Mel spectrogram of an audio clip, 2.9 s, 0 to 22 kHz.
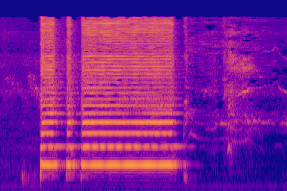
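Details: VW Golf 2 1.8 RP, one of two horns had been defective and blowing fuses, original horn connected: one clean, steady mid-pitch blast about 1.5 seconds; horn sounds properly.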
